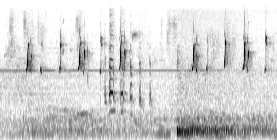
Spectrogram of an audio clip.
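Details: Female rain quail calling: short, sharp, high chirps given singly or in quick pairs, roughly every half second, with a brief burst of lower buzzy notes midway and a faint steady whine running underneath.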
